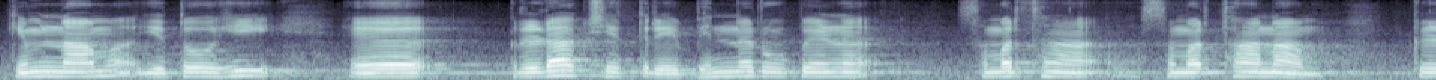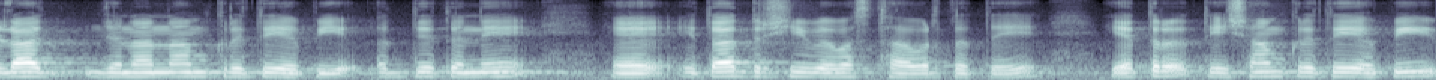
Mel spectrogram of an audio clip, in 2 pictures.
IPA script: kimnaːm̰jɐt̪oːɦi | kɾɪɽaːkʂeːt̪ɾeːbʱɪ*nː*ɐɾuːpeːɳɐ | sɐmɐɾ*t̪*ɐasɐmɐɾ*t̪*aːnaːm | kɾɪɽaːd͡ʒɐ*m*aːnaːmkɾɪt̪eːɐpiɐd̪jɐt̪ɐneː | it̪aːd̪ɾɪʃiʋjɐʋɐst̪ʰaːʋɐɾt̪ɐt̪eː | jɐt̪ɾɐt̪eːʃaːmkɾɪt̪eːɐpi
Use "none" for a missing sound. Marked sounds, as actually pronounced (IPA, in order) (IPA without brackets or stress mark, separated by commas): nː, t̪ʰ, t̪ʰ, n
